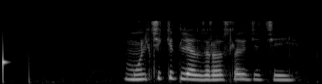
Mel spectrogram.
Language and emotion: Russian, neutral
